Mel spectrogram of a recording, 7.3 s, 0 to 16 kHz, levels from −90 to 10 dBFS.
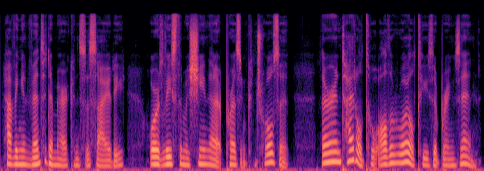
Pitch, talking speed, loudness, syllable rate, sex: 155 Hz, 200 wpm, -17 LUFS, 6.5 syllables/s, female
